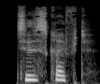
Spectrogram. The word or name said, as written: TIDSSKRIFTETS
